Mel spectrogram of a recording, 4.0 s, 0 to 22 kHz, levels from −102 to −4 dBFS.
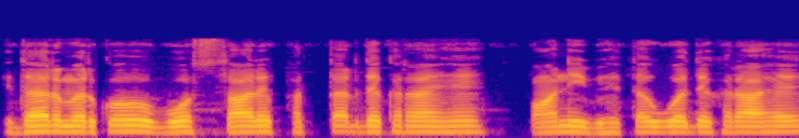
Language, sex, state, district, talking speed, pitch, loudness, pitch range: Hindi, male, Jharkhand, Jamtara, 225 wpm, 130 Hz, -19 LUFS, 125-130 Hz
